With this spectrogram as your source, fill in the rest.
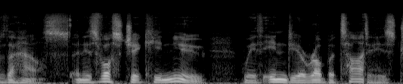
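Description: At 0.67 s and again at 3.62 s the speech jumps ahead and a brief glitch fills about 50 ms, roughly two 26 ms frames, the likely sign of a broken MP3 bit reservoir.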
